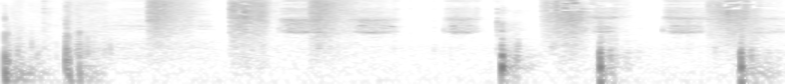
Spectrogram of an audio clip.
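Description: Stone blocks are placed with short dull knocks.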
